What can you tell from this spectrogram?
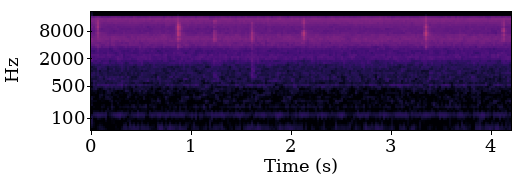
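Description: A few faint computer mouse clicks, irregularly spaced, over a steady low hum.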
